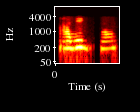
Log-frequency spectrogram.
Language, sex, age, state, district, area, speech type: Hindi, female, 30-45, Madhya Pradesh, Gwalior, urban, conversation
